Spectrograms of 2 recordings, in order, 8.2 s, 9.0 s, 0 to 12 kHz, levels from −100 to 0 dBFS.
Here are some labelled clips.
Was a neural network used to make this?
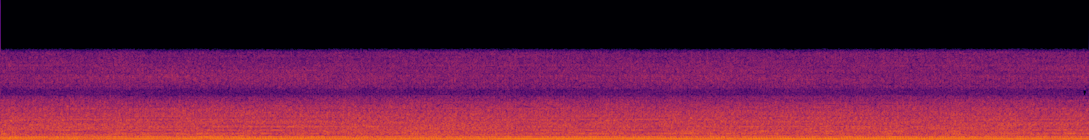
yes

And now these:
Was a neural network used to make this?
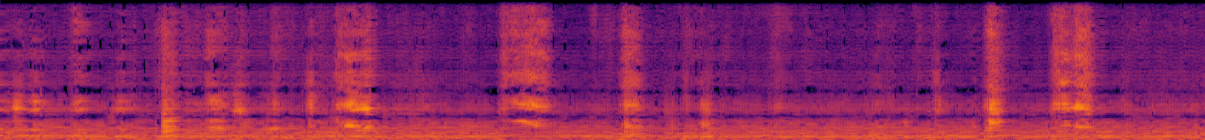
yes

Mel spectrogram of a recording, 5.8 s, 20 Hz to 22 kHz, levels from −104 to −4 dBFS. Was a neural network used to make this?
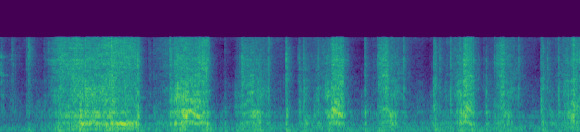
no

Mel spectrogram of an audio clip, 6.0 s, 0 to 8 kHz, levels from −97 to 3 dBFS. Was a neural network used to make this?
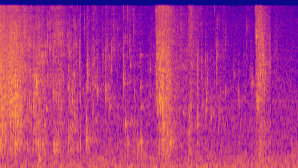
yes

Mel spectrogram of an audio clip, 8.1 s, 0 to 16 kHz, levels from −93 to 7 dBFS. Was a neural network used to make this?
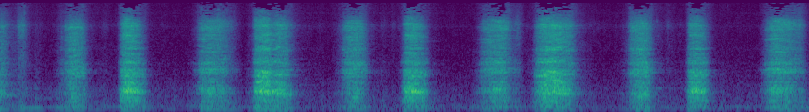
no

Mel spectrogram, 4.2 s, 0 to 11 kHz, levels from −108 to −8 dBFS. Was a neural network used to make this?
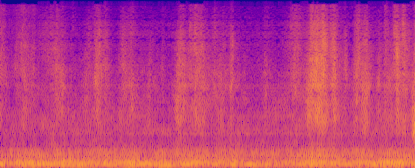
yes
